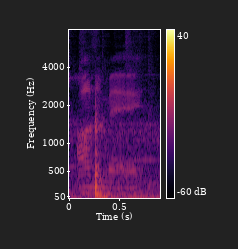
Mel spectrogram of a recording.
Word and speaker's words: anime: Here's what I mean is when I watch Anime watch or ah-ni-meh, if I'm going to say it correctly.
